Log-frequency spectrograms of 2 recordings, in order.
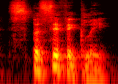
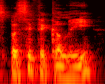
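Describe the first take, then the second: First: The a before the ending is not pronounced. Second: The a before the ending is clearly pronounced. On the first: The speaker calls it right. "es simplemente specifically" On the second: The speaker calls it wrong. "No pronunciamos la A, no decimos specifically, no"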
